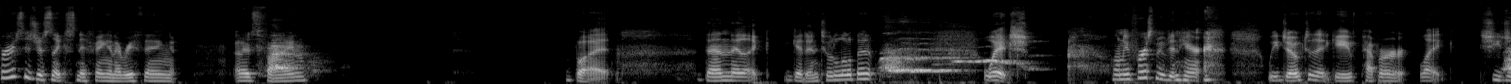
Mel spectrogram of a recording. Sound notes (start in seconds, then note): 2.6 Pepper barks; 8.8 Pepper howls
